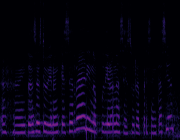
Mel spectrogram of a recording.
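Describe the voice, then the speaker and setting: Soft-spoken, a woman talks at a fairly high pitch. Her pitch variation is ordinary. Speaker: course participant. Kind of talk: class discussion comment.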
